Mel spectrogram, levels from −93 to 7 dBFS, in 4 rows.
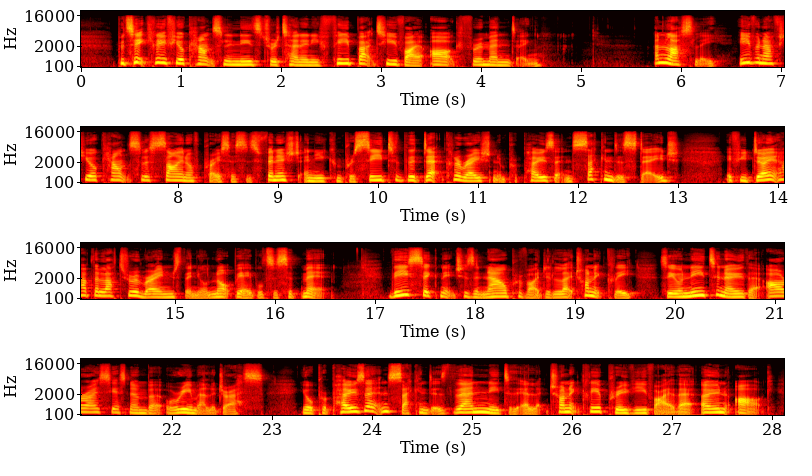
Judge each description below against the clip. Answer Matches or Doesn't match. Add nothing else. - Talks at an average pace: Matches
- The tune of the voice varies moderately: Matches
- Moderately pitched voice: Doesn't match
